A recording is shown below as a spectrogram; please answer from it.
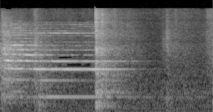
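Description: A countdown timer's alarm sounding as the minute runs out: one steady electronic tone held for just over a second before fading, with a light knock about a second in.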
